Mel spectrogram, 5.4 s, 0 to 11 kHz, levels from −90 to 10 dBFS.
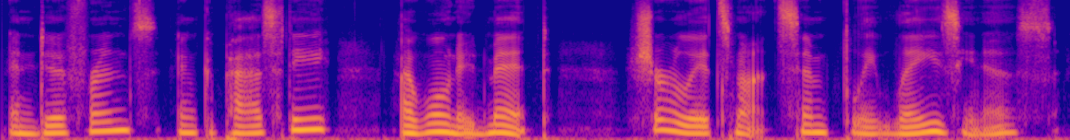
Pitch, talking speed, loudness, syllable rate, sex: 185 Hz, 100 wpm, -16 LUFS, 5.3 syllables/s, female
